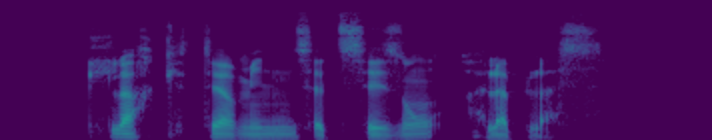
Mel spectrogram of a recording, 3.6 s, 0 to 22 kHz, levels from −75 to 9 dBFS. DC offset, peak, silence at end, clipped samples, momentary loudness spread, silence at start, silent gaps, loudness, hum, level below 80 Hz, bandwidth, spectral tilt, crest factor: under 0.1%; -14 dBFS; 0.55 s; under 0.1%; 8 LU; 0.45 s; none; -39 LUFS; none; -76 dBFS; 16 kHz; -2.5 dB/octave; 26 dB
